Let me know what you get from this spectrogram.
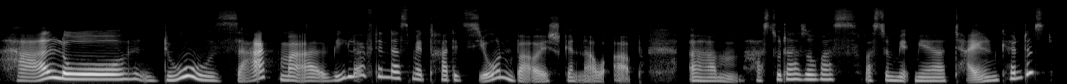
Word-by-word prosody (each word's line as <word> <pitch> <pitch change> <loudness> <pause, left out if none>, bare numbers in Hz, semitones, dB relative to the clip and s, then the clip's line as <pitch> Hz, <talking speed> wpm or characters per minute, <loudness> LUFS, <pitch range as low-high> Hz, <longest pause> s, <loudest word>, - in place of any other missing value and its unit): Hallo, 235 - +7 0.4
du, 220 - +1
sag 290 - 0
mal, 170 -5 -3
wie 205 - -4
läuft 400 +1 -6
denn 345 -2 -4
das 290 -1 -3
mit 230 -4 -6
Traditionen 210 - -5
bei - - -4
euch - - -5
genau - - -7
ab? - - -9 0.5
Ähm, 165 -6 -6
hast 175 +4 -15
du - - 0
da 240 +1 -3
so 230 -1 -2
was, 230 -1 -8
was 170 - -10
du 200 - -6
mit 180 -1 -6
mir 170 -1 -4
teilen 120 - -4
könntest? - - -3
225 Hz, 145 wpm, -22 LUFS, 175-265 Hz, 0.5 s, Hallo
